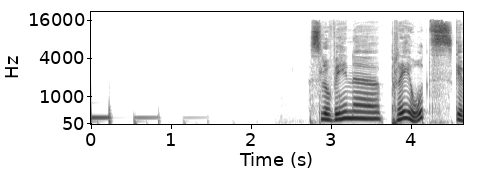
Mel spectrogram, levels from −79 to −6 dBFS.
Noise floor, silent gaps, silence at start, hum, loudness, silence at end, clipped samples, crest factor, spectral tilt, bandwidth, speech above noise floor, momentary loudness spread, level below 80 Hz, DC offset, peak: -76 dBFS; none; 0 s; none; -20 LUFS; 0 s; under 0.1%; 18 dB; -4 dB/octave; 16.5 kHz; 56 dB; 9 LU; -48 dBFS; under 0.1%; -4 dBFS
